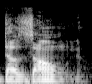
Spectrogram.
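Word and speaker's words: DAZN: anyway so it's spelled da ZN but it's pronounced does own like this is doesn't really yeah it's very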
